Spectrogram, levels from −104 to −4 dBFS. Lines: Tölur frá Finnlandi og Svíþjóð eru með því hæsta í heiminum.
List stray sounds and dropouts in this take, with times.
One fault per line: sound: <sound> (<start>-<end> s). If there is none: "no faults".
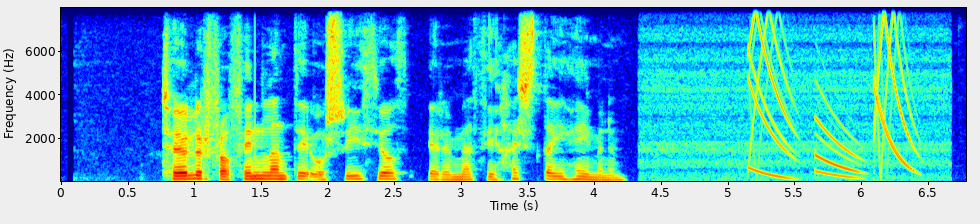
sound: chirp (5.2-6.5 s)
